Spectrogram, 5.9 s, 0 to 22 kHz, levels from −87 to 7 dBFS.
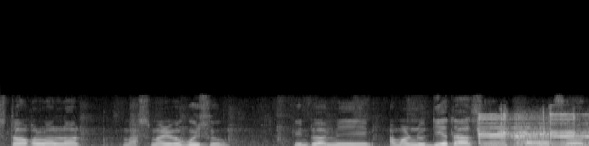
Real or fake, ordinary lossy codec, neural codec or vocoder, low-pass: real; none; none; none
